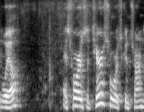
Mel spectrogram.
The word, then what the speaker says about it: pterosaur: as far as the pterosaur is concerned the p is silent that's why it was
